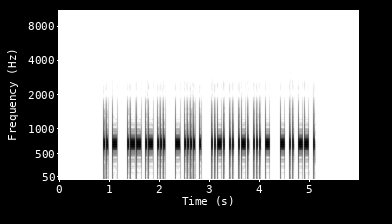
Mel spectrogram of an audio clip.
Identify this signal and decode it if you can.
Morse code, heard as a keyed tone, about 40 wpm, 700 Hz. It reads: IT WAS THE FIRST TIME
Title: Sets of 5 Words 40wpm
